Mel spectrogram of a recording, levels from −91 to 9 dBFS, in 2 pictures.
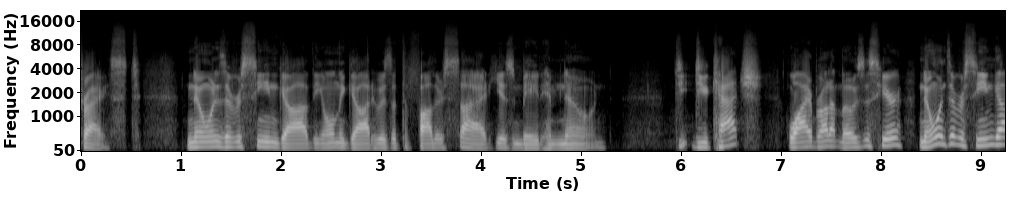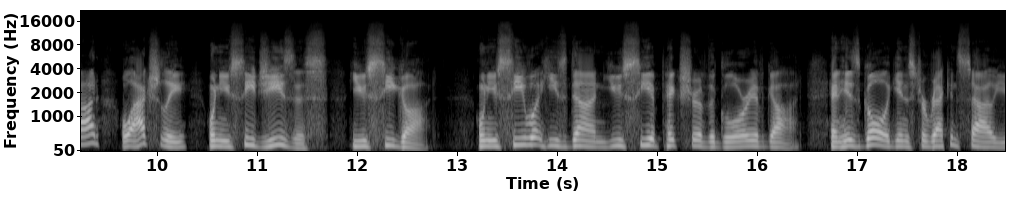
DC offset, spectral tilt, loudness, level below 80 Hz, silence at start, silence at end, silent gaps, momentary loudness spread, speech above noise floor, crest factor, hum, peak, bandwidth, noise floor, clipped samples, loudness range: under 0.1%; -6 dB/octave; -27 LUFS; -80 dBFS; 0 s; 0 s; none; 10 LU; 37 dB; 20 dB; none; -6 dBFS; 13 kHz; -64 dBFS; under 0.1%; 4 LU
